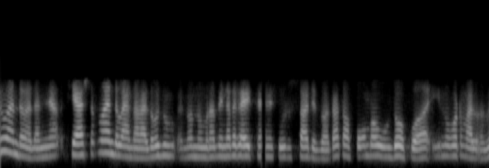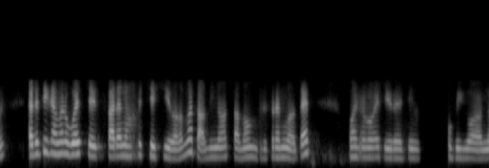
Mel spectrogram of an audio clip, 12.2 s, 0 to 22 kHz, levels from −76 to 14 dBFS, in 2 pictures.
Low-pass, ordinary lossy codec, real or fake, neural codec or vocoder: 3.6 kHz; none; fake; codec, 24 kHz, 0.9 kbps, WavTokenizer, large speech release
